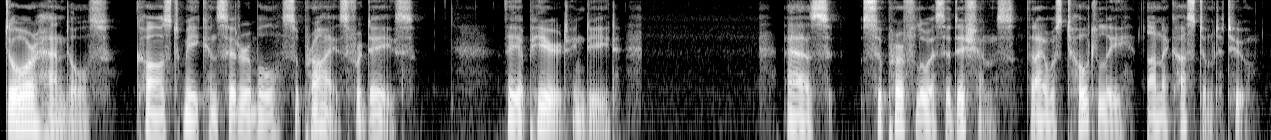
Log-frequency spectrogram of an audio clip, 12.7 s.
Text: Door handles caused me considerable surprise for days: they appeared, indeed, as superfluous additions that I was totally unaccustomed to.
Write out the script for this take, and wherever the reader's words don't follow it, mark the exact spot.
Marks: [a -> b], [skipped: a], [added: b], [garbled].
Door handles caused me considerable surprise for days: they appeared, indeed, as superfluous additions that I was totally unaccustomed to.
